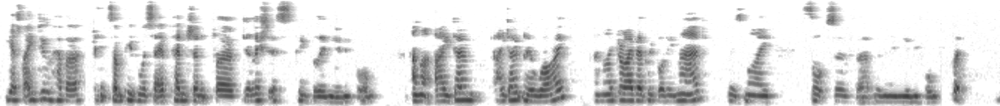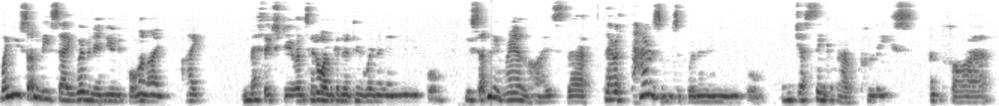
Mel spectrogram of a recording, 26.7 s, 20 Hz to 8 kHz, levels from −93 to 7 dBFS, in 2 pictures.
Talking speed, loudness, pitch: 180 wpm, -27 LUFS, 190 Hz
